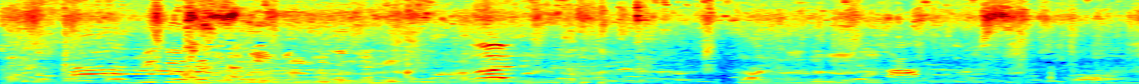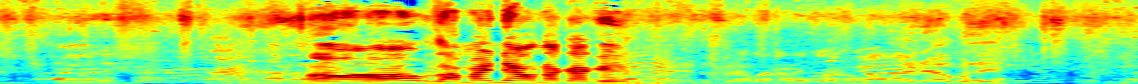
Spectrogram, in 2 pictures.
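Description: A crowd of men and women talk all around, close by.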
